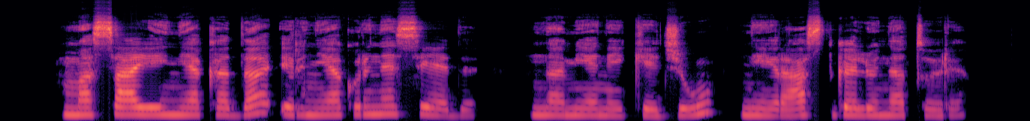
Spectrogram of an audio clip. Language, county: Lithuanian, Klaipėda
